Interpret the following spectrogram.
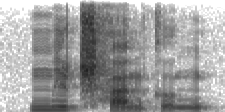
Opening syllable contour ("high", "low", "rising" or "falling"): high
